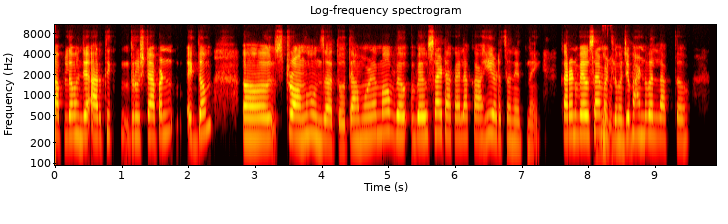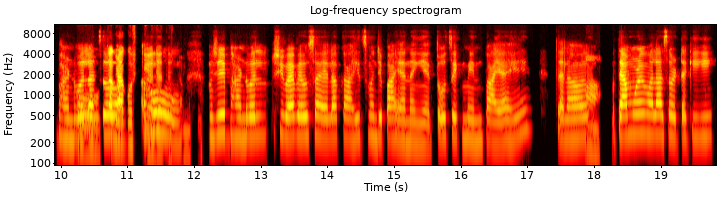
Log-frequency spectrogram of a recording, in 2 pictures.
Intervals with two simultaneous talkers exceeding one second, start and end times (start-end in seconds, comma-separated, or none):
10.2-11.8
